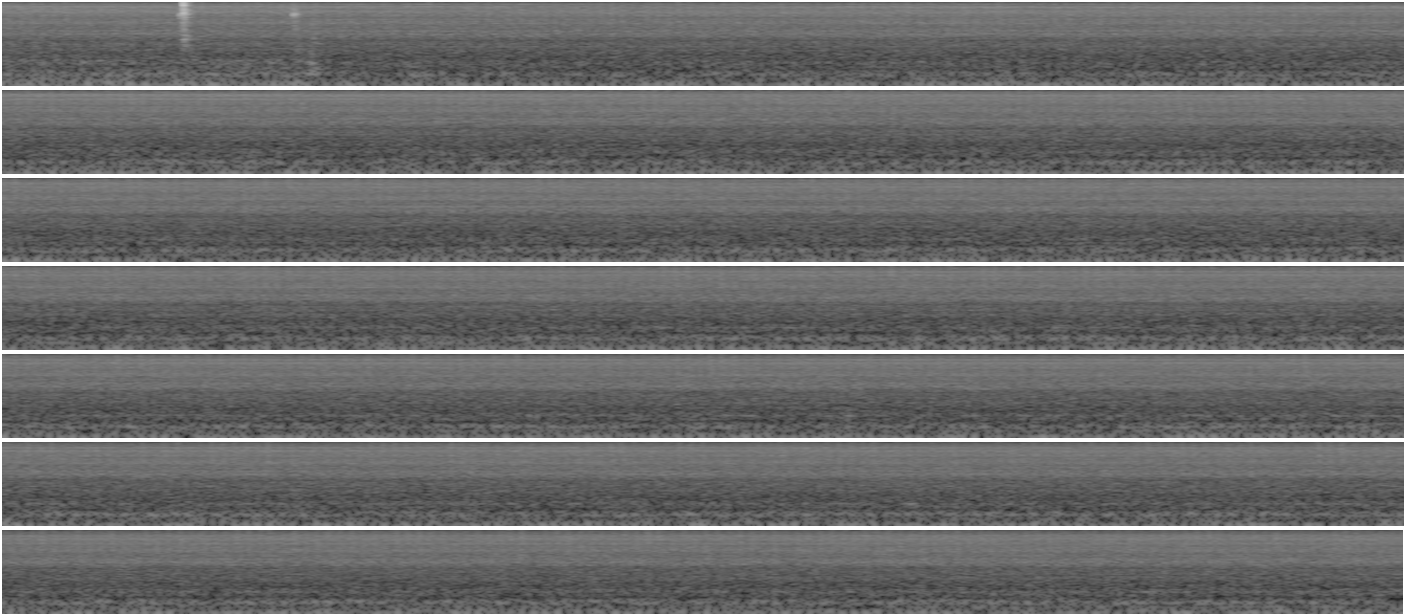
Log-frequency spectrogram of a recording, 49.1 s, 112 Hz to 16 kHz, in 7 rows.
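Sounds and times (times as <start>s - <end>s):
furnace humming: 0.0s - 3.9s.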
